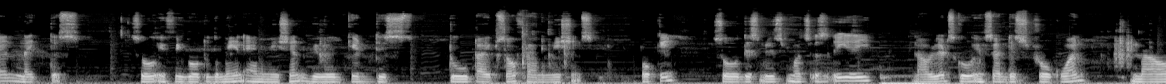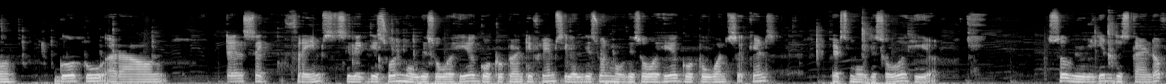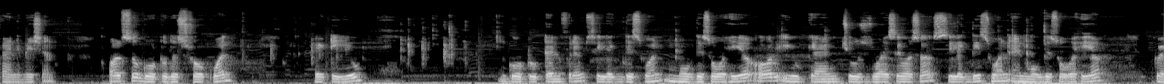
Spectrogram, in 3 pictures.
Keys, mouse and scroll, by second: 3.0 space, 6.1 click, 9.3 click, 11.9 =, 12.1 =, 12.6 =, 14.4 click, 15.8 [, 16.8 click, 17.7 [, 18.6 click, 19.8 [, 20.3 space, 22.6 space, 23.1 click, 26.5-28.3 typing, 28.8 click, 32.5 click, 33.4 [, 34.6 click.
